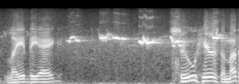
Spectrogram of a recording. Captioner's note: bird chirping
